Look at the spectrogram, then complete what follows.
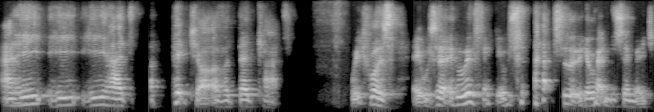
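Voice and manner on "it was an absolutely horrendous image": nervous giggling laughter through the words. Describing a horrific image of a dead cat: nervous laughter while talking. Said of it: "I don't know why I'm laughing".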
